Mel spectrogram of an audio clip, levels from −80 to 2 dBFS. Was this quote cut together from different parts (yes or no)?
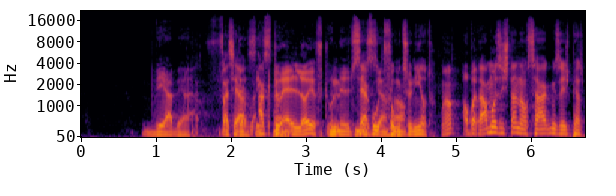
yes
